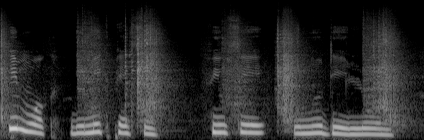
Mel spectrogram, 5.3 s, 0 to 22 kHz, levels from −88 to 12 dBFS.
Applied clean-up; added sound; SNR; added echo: none; Tools; 18 dB; none.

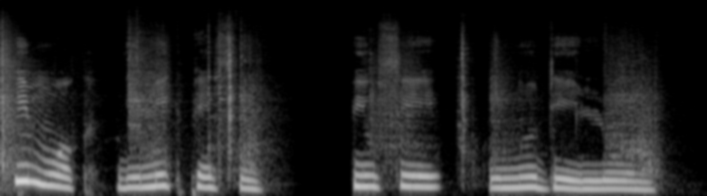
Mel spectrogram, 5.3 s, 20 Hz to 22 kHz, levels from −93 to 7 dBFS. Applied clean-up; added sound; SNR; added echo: neural mask model RNNoise.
